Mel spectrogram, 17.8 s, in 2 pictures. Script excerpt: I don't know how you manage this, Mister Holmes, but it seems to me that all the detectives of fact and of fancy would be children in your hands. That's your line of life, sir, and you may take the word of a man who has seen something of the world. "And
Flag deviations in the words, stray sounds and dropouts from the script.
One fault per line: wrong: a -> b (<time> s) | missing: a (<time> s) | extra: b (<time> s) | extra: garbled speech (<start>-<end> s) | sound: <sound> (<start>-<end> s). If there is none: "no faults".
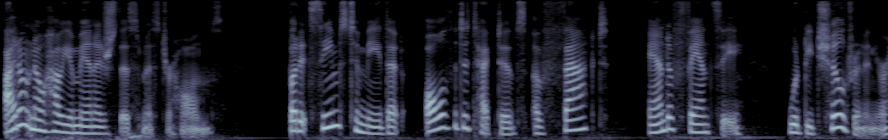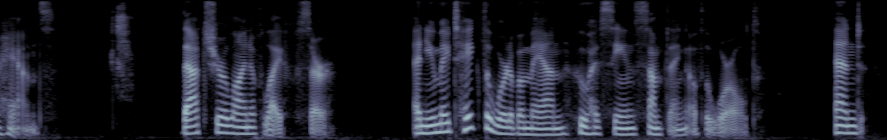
sound: sneeze (10.0-10.2 s)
